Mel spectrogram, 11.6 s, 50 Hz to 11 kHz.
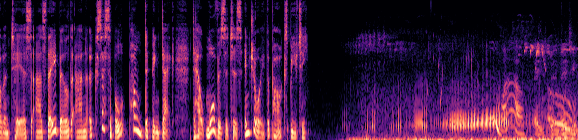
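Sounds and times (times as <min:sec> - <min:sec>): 
speech: 0:00.0 - 0:06.2, 0:10.3 - 0:11.5
chorus of mating frogs croaking: 0:06.7 - 0:11.5.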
